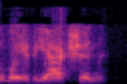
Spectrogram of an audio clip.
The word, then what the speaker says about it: Wavixtion: I want to say it's the Wavy Action, which I think is how they want it pronounced, W-A-V-I-X-T-I-O-N.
